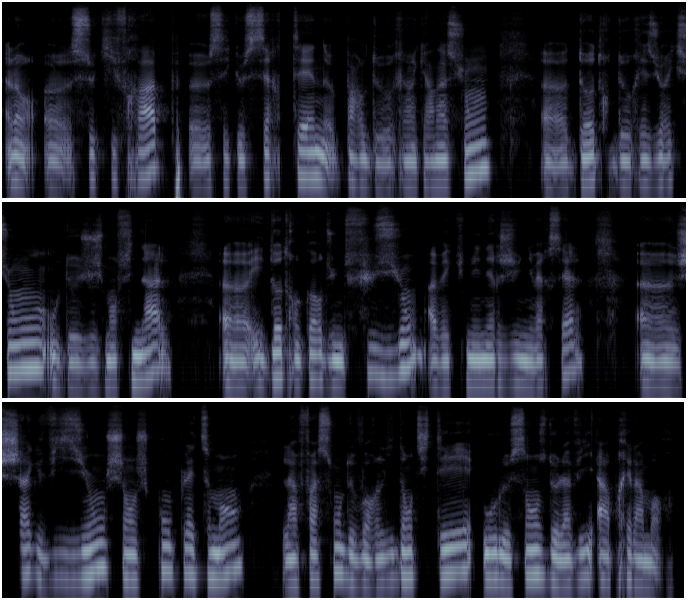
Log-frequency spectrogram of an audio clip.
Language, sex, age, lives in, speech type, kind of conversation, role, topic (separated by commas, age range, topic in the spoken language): French, male, 25-29, France, read, expert-assistant, expert, Comment les religions influencent-elles notre vision de la vie après la mort ?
